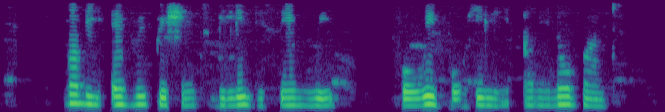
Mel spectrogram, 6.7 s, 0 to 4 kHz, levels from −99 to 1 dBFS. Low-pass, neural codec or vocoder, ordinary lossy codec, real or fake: 3.6 kHz; none; none; real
